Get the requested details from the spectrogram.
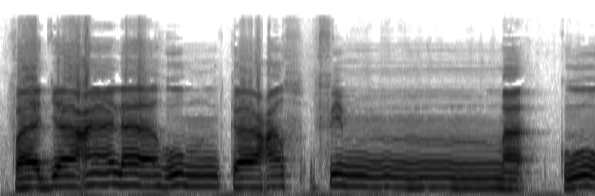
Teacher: Automatik dia jadi dengung sebab mim, jumpa je mim yang bertanda sabdu, maka kita kena tekan.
